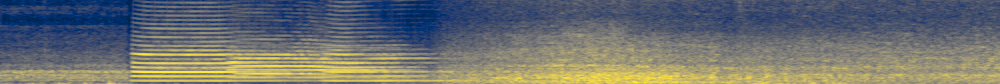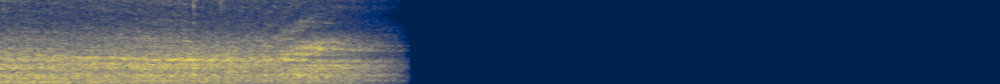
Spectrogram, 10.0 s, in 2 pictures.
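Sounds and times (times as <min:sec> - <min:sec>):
train passing: 0:00.0 - 0:07.1
train horn: 0:00.6 - 0:02.3.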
